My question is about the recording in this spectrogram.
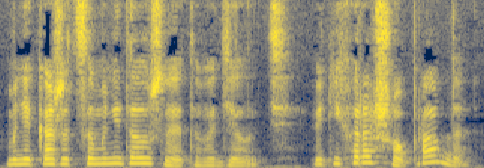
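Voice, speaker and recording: A woman's voice: a little high, animated, fast talker, darkish tone. A woman reading a plaintive young coquette.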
